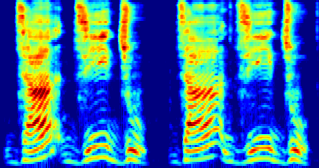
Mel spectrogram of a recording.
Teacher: জিমের ক্ষেত্রে হবে যা জি জু, যা জি জু, শক্ত আওয়াজ হবে জিহ্বার মধ্যখান থেকে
